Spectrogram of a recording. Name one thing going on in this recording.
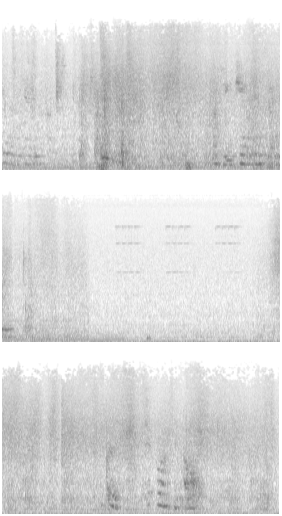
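Bedding rustles and thumps as a person climbs onto a bed.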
